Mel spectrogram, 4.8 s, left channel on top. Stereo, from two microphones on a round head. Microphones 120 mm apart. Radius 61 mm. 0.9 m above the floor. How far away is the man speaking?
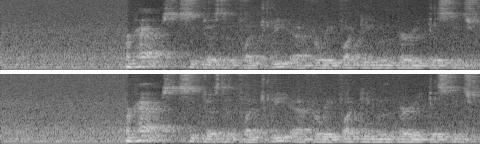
About 4.5 m.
